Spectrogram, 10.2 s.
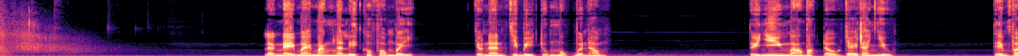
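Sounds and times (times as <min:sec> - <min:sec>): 
gunshot sound effect in a horror audio drama: 0:00.0 - 0:01.5
speech: 0:02.6 - 0:06.2, 0:07.5 - 0:09.0, 0:09.9 - 0:10.1.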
